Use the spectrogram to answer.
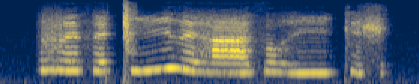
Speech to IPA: v ɛ θ ɛ ǀ iː ð ɛ ɦ aː θ o ɦ iː kʲ ɘ ʃ

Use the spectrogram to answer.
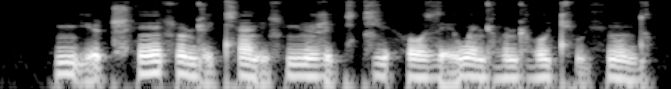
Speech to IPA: nʲ ḛ ʈ͡ʂʰ ẽ ɬ ũ ɖ ḛ cʰ æ̃ ɾ ḭ ɬ nʲ õ ʐ ḭ c t͡ɕ i h o z ḛ w ẽ ɖʱ õ ɖʱ o cʰ ṵ ç ũ d

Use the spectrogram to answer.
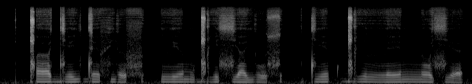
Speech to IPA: ǁ ɐ dʲ e j d e f j ɘ f | lʲ ɘ m ɡ͡ǁ i sʲ a j u s | tʲ e p ɡ͡ǁ i lː e nː o sʲ ɛ

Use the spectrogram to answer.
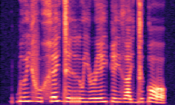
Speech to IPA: ɓ ɯ j v u x ɛ j d e r u j ɹ e j ɠ e j ð a j d ɯ ɠ ɔ

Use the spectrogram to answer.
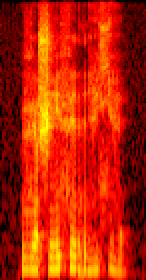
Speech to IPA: vʲ ɔ ʃ i fʲ ə rʲ e̤ ç e̤

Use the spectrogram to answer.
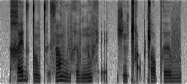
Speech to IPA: χ ɛ d̪ ə̰ t̪ ɔ̃ v t̪ʰ ə̰ s ɑ̃ v ʊ v h ə v ŋ ə̃ v h ɛ̰ | ʃ ɛ̃ ǁʰ ɑ̰ p ǁ ɔ pʰ ə v

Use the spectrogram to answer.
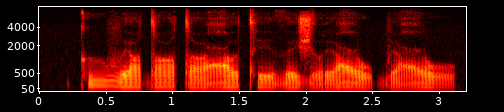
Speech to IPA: kʼ ɯ˦ β ɛ˧ dˤ a˧ tˤ e˨ ʕ ʌ˦ tʰ e˦˨ ð ɛ˧ ʒ ʌ˨ ɾ ɛ˨˦ ʕ o˧ b ɛ˨ ʕ o˦˨

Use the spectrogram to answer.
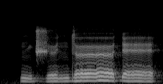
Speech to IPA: n d͡ʒ ø n d œː ɗ ɛ

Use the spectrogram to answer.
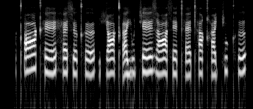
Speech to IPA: kʼ ɑː˨˥ kʰ ɛː˨˩˦ h æ˨˥ s œ˨˩˦ kʰ œ˨˩˦ | ç ɑː˩˧˩ kʼ a˩˧˩ j u˨˩˦ c ɛː˨˥ z ɑː˩˧˩ s ɛ˨˩˦ tʰ æ˩˧˩ tʰ a˨˥ qʰ æ˩˧˩ c u˨˥ kʰ ə˨˥

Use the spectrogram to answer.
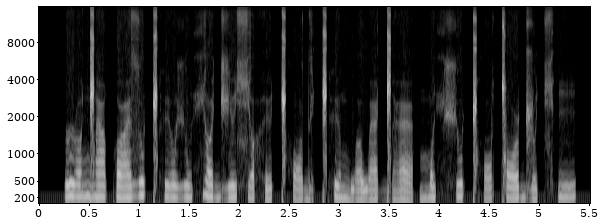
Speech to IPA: ɹ ʌ ŋ͡ǁ æ qʷ æ z ʊ ǁʰ ɪ o̯ ʒ u ç ʌ d͡ʒ ɪ ɕ ʌ h ɪ ǁʰ ɔ d ɪ ǁʰ ɪ m w ʌ w æ ɡ͡ǁ æ | m ɔ ç ʃ ʊ ǁʰ ɔ ǀ ɔ ɖ͡ʐ ʊ t͡ɕʰ i

